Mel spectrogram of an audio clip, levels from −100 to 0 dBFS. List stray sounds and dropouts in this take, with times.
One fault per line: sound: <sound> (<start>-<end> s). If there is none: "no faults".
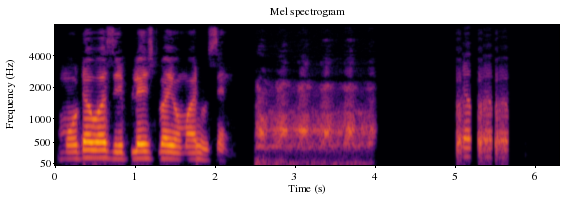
sound: bark (2.5-4.0 s)
sound: laugh (5.0-5.7 s)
